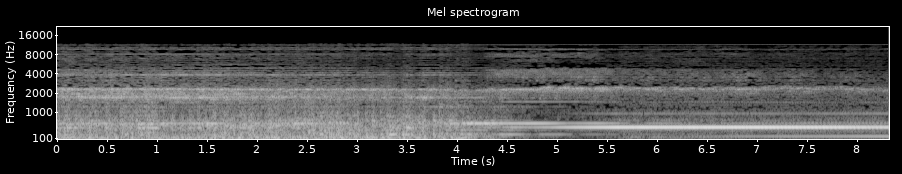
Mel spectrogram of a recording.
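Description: Live experimental electronic noise music: a dense, grinding noise texture with high held tones, which about four seconds in thins to one held tone over a low drone that swells louder.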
